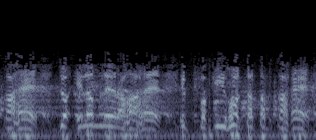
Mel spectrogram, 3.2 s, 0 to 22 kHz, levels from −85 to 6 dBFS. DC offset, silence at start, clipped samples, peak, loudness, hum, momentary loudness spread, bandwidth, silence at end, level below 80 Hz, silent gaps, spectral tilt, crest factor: under 0.1%; 0 s; under 0.1%; -14 dBFS; -29 LUFS; none; 6 LU; 5.8 kHz; 0 s; -46 dBFS; none; -2 dB/octave; 16 dB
